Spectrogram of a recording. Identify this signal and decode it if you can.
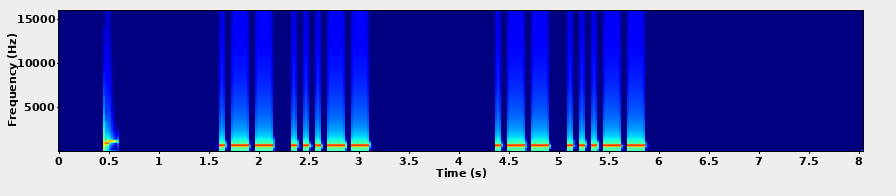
Morse code, heard as a keyed tone, about 20 wpm, 700 Hz. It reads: W3 W3
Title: USA Call Sign Prefixes - Repeated 2x - 20wpm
